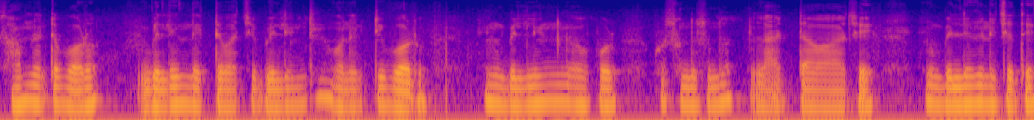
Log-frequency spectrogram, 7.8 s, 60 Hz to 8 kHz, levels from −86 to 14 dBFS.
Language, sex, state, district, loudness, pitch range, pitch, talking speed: Bengali, male, West Bengal, Malda, -18 LUFS, 105-120 Hz, 115 Hz, 185 wpm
